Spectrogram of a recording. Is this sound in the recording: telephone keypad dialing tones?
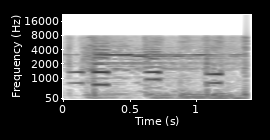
yes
